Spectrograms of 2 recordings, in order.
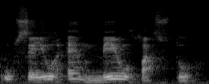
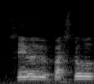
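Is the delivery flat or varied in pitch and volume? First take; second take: varied; flat. First: The pitch and volume rise and fall. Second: It is read flat, in one even tone. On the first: The speaker calls it right. "Você aumenta o tom em alguns momentos e baixa" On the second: The speaker calls it wrong. "Para de ler reto"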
